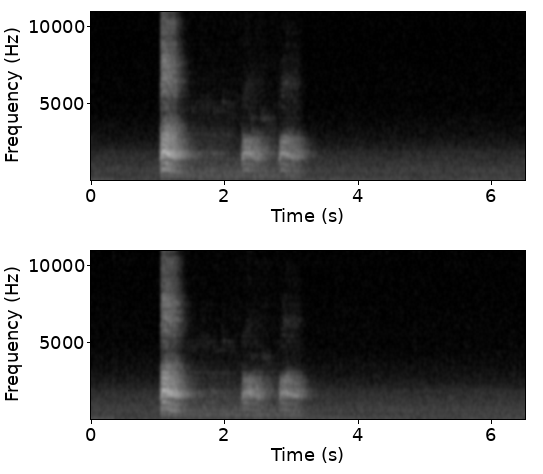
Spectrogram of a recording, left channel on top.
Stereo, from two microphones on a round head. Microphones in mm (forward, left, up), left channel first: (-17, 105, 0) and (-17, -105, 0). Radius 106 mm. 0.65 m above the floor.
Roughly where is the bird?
Left.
